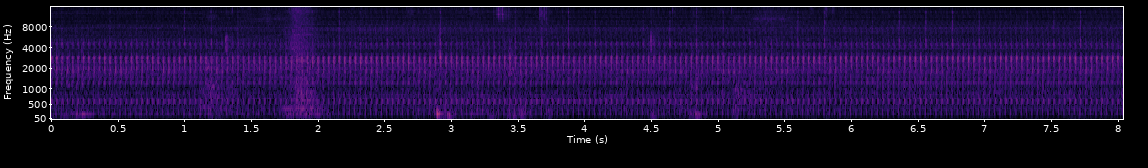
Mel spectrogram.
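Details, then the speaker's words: NPR film camera motor running in variable (non-crystal) speed mode, doing slow or fast motion; crystal sync set to 24 fps, light stays on if not in sync. Even, steady high-pitched whirr with fine rapid flutter, no catches or knocks; runs cleanly, fully working. "which is fine I can hear the camera running and it's doing slow motion or fast motion but not if it's in Crystal"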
